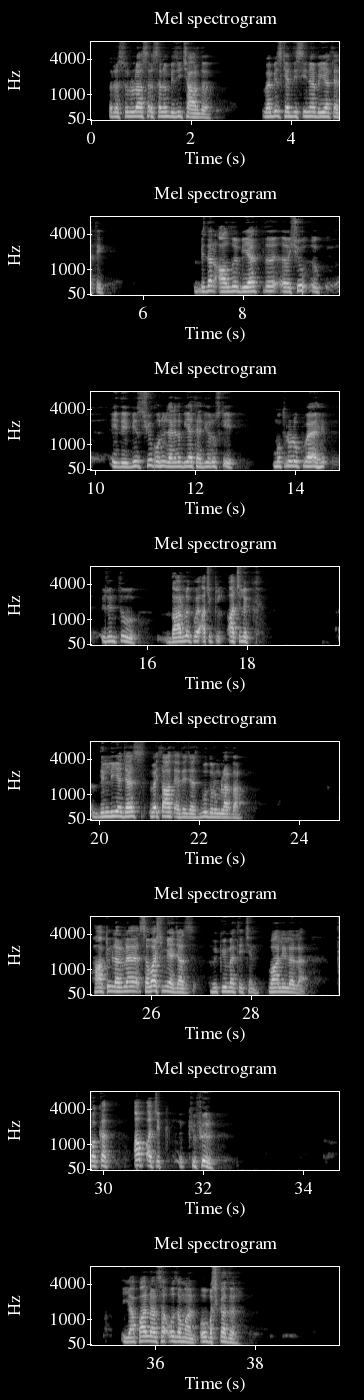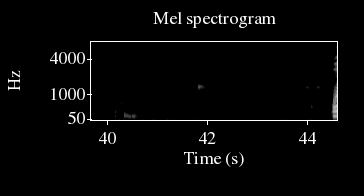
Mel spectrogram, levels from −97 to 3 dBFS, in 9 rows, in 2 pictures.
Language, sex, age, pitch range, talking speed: Turkish, male, 50-69, 155-180 Hz, 75 wpm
